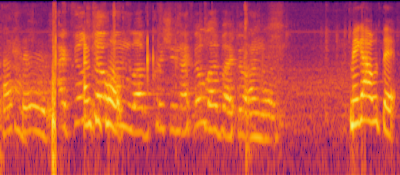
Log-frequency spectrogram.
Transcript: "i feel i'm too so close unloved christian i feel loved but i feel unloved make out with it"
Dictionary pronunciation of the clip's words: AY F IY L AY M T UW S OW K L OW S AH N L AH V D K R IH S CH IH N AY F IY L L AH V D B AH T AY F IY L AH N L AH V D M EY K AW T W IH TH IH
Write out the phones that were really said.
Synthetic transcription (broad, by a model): AY F IY L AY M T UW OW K OW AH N L AH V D K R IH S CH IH N AY F IY L L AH V B AH T AY F IY L AH N L AH V D M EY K AW T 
